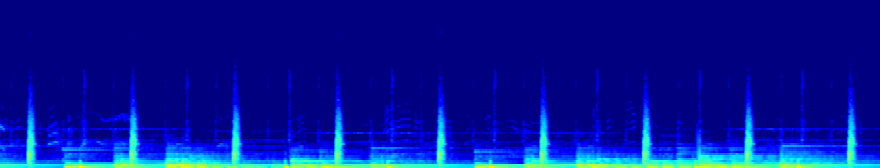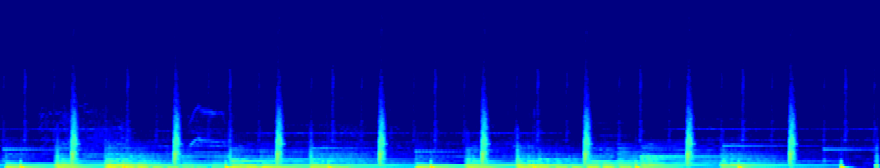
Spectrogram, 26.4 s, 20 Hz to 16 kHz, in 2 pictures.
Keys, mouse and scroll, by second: 0.4 click, 1.1 click, 1.7 shift+a, 8.4-14.1 drag, 14.1 KP_0, 17.1-19.6 middle drag, 19.6 s, 21.1-21.6 middle drag, 21.5 g, 22.9-23.3 scroll up 5, 23.3-23.9 middle drag, 23.9-24.2 scroll up 2, 24.2-24.6 shift+middle drag, 24.6 click, 25.7-26.4 scroll down 5.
